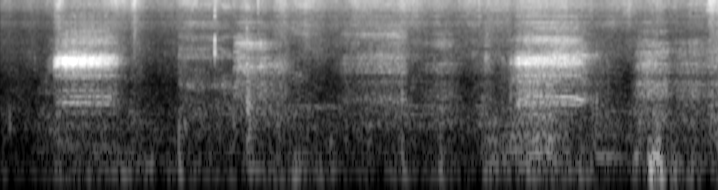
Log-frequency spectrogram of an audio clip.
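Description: Dorset and Dorset cross sheep with their lambs bleating in a farm pen, two loud close bleats about four seconds apart over soft snorting and shuffling, with faint background voices.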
